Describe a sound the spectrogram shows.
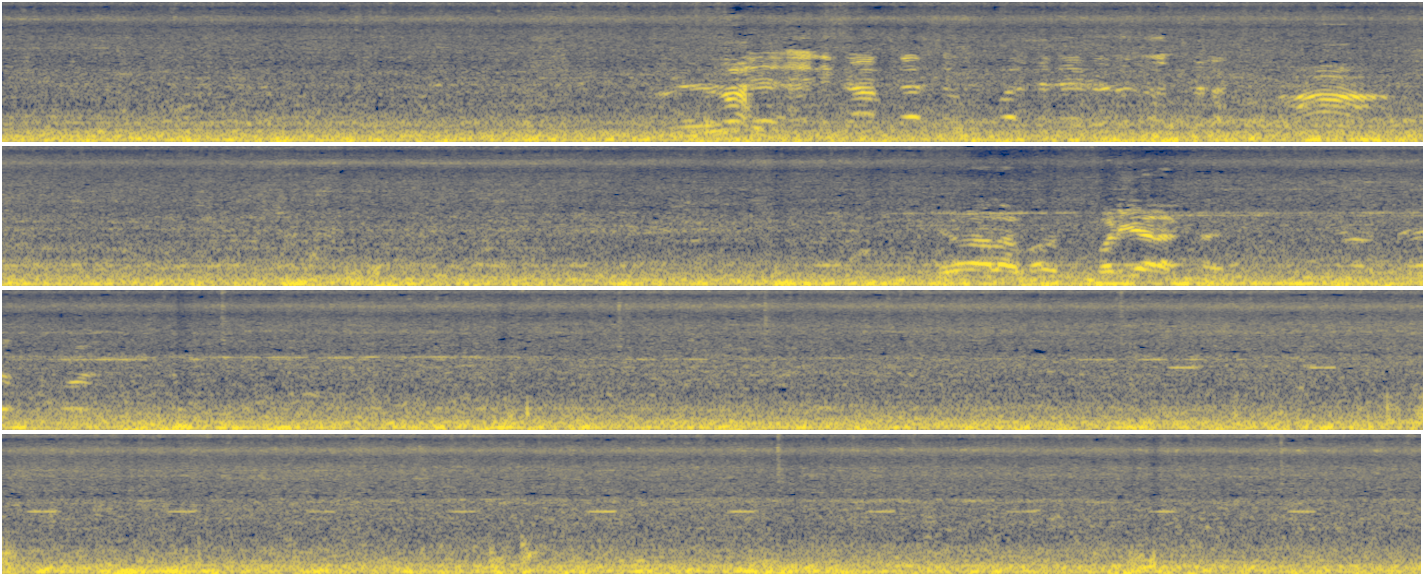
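A vehicle's engine rumbles steadily while driving.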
